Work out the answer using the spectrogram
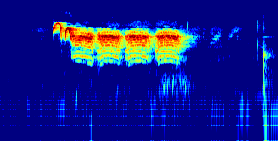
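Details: A Black-capped Chickadee, common in southern Wisconsin, gives its chickadee-dee-dee call, where more 'dee' notes mean more anger: a quick high 'chick' followed by a run of harsh, buzzy 'dee' notes lasting over a second, then a faint tap.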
